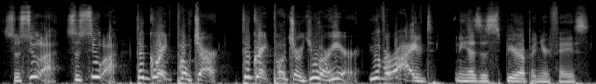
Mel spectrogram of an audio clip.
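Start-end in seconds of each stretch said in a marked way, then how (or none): 0.0-4.4 high-pitched penguin chanting a name; penguin creature voice. Acted. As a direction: squeak it out like a small penguin warrior. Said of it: "The penguin turns to you, Veer, and he goes".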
